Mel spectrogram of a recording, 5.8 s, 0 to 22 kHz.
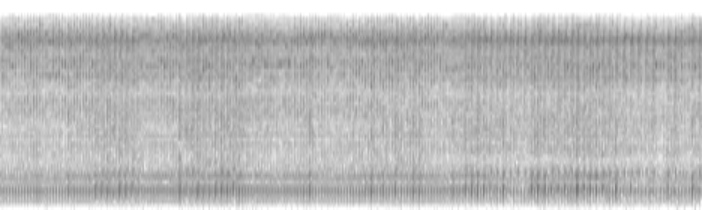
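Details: Saito FA-56 four-stroke model engine, first run after teardown, cleaning and bearing replacement, 12x6 prop, OS F plug, 5% Omega fuel, tuning run: loud steady high-pitched buzz at constant speed without sagging or misfiring; runs cleanly.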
